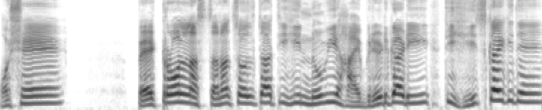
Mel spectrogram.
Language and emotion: Goan Konkani, surprised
